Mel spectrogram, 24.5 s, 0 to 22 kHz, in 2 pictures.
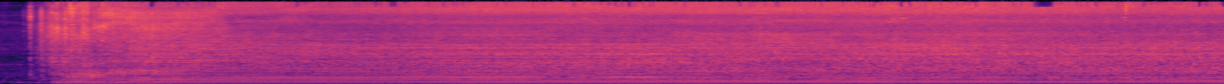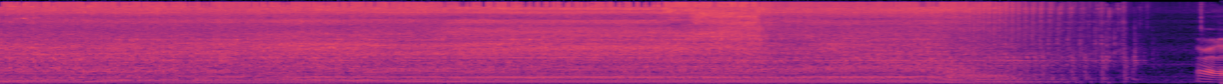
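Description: Toro TimeMaster 30in lawn mower engine running steadily outdoors, a loud continuous hum and buzz with a slight rise and fall, voices faintly present beneath it, cutting off near the end.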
